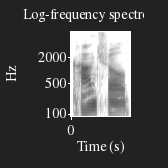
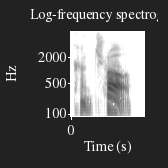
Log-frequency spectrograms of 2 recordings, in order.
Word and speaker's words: control: When we say control, we refer to the noun. So the control, you see, the control of influence. But if you want to refer to the verb, we need to stress the last syllable. So it's not control, but control.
